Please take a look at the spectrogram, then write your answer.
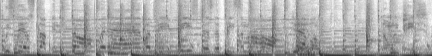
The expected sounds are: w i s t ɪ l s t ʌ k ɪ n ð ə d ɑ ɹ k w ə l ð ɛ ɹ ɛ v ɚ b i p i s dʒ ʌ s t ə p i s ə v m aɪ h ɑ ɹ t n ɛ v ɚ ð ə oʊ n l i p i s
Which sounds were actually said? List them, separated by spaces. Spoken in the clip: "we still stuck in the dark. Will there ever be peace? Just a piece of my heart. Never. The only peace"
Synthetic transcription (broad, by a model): w i s t ɪ l s t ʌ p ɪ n ð ə d ɑ ɹ k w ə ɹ ɛ v ɚ b i p i s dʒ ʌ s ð ə p i s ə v m aɪ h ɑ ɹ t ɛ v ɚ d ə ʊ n w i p i s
